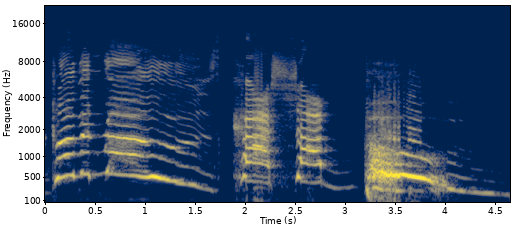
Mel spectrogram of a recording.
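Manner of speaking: slow, very loud battle cry, stretched out; attack shout. Acted. Voicing a fighter landing a finishing blow, slow roaring shout. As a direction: roar the attack name at full force. Dubbing an anime attack call.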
